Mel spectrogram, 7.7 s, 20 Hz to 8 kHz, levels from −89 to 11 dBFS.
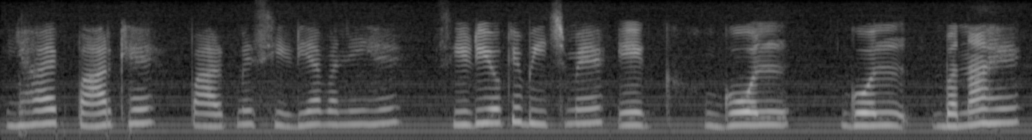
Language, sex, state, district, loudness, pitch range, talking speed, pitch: Hindi, female, Bihar, East Champaran, -29 LUFS, 235-270 Hz, 140 wpm, 250 Hz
